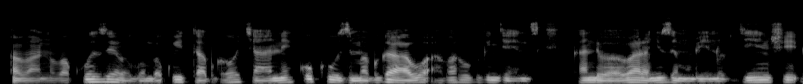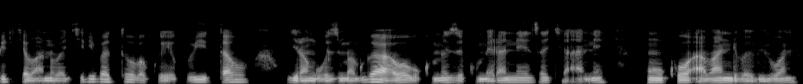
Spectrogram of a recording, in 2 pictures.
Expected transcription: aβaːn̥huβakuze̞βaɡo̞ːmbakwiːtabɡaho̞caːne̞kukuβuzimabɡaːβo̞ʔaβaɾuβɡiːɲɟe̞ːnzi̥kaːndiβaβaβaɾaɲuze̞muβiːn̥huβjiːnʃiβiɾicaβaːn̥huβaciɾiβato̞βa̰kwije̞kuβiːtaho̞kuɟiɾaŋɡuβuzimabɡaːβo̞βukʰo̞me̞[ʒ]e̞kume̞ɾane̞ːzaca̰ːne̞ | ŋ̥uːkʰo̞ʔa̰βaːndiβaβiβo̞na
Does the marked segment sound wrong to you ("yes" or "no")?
yes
